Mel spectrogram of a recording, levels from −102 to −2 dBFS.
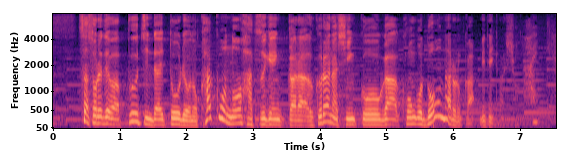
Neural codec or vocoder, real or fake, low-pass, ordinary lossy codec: none; real; none; none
